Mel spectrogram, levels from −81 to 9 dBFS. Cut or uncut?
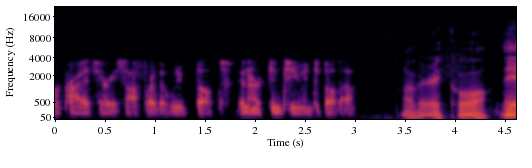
uncut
